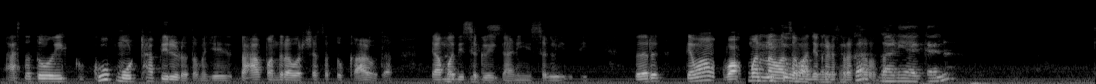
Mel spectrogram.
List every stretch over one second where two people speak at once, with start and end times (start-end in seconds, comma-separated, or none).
7.6-8.8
